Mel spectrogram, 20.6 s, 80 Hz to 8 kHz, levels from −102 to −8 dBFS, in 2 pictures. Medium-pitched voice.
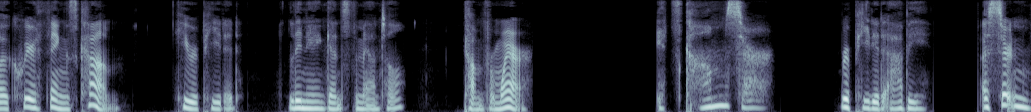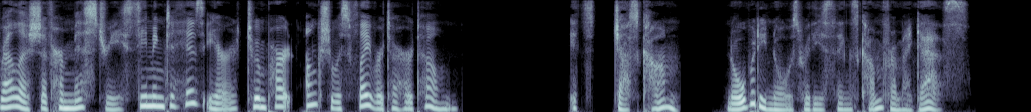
Yes: medium, 180 Hz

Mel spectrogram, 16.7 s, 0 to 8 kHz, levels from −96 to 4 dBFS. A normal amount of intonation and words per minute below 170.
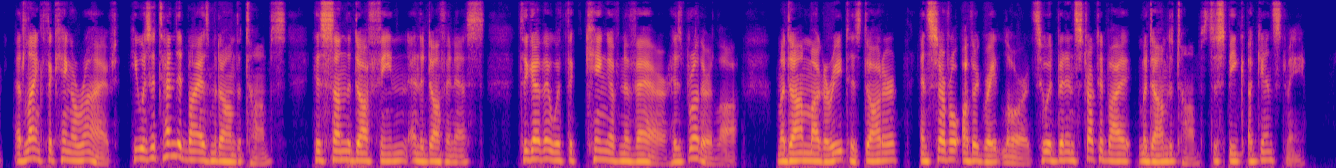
No: average, 3.6 semitones; average, 175 wpm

